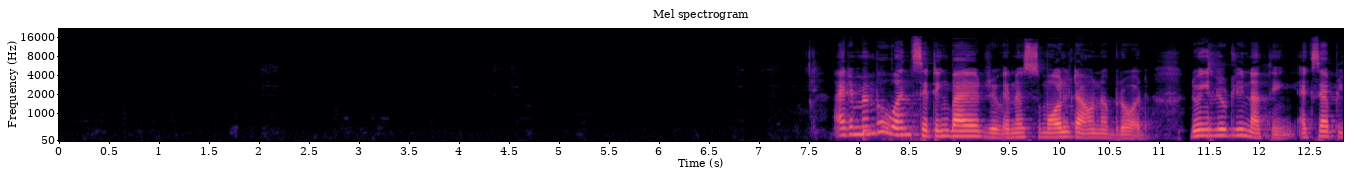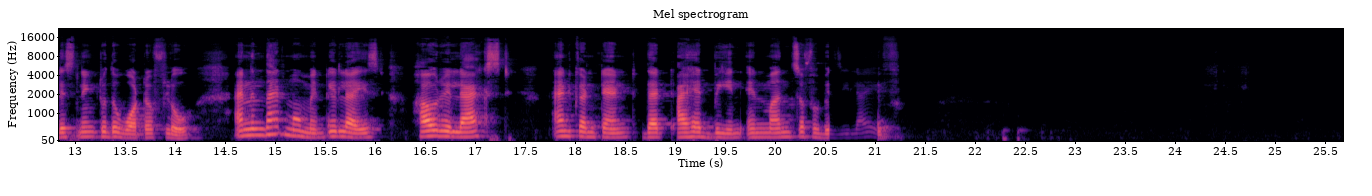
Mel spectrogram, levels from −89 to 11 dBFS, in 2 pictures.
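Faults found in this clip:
Compressed frames skipped at 9.43, 11.48, 15.53 and 19.01 s. Speech jumps ahead. Roughly 300 ms lost each time, about 200 ms at 19.01 s. Fits 21.3 ms codec frames dropped by the decoder.

Audio dropout to a faint residue, 20.53 to 21.02 s, 490 ms. Abrupt cut, with only a faint leak about 30 dB down. Likely an upstream signal loss while the later path stayed live.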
